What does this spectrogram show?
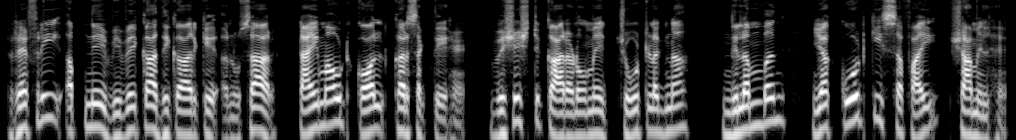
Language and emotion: Hindi, neutral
